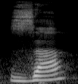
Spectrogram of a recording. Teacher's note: زا سیٹی والا حرف ہے، نیچے کے دانتوں میں ریلائی کرتے ہوئے سیٹی کے ساتھ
